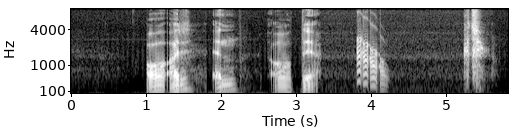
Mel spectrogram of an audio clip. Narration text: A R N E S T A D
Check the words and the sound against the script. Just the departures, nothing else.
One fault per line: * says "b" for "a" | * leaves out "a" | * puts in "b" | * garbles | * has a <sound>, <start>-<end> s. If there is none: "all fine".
* leaves out "E S T"
* has a chirp, 3.8-4.3 s
* has a sneeze, 5.2-5.6 s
